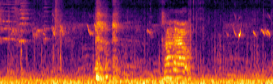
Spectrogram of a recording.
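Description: Chicks give thin, high peeps scattered through the clip, with a lower, drawn-out hen call midway and a low background hum.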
